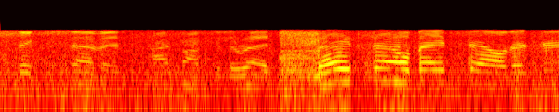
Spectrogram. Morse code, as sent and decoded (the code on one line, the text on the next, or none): none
